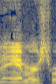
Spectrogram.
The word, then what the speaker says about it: Amherst: I mean, Kitty, Terry in Amherst, where only the H is silent, Charlene.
